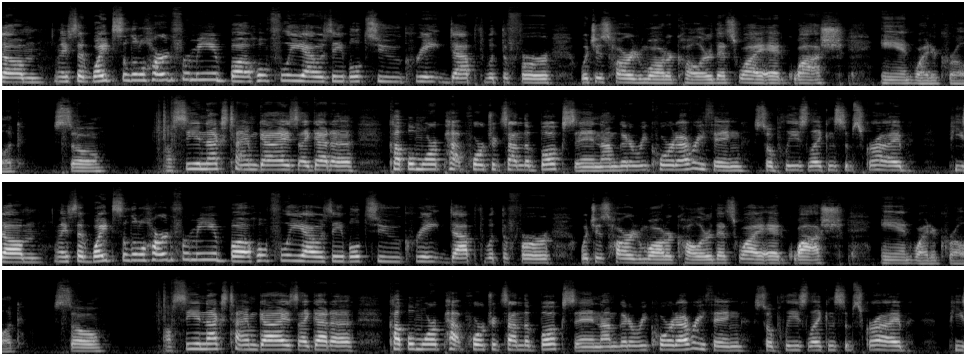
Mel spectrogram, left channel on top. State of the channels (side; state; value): both; normal; correlation 0.42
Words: like I said, white's a little hard for me, but hopefully I was able to create depth with the fur, which is hard in watercolor. That's why I add gouache and white acrylic. So I'll see you next time, guys. I got a couple more pet portraits on the books, and I'm going to record everything. So please like and subscribe.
